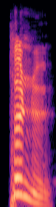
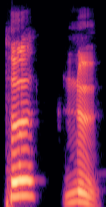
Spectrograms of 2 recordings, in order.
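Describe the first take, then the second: First: Said in the usual way. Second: PEU, then NE, with a pause between; syllable by syllable. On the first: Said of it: "donne le mot". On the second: Shown as a demonstration. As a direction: break pneu into two detached syllables. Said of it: "L'association de ces deux syllabes donne le mot".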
